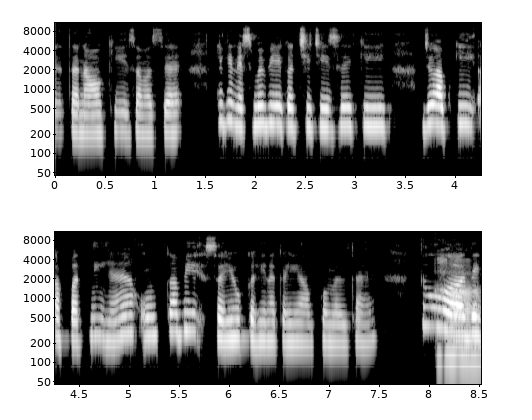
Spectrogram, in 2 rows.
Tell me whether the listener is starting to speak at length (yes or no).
no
